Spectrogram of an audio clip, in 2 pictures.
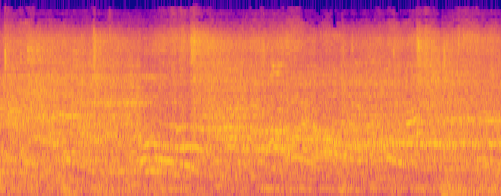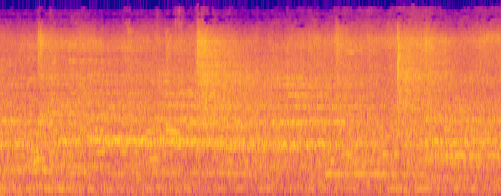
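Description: Hockey sticks click and clack against the puck and ice.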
